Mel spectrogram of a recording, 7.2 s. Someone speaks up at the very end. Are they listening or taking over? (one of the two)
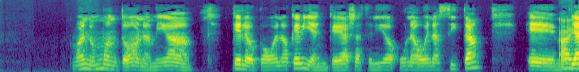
listening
